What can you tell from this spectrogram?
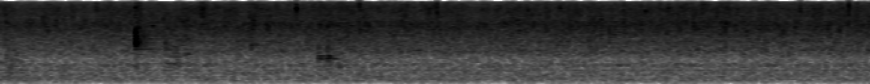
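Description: Chicken pieces and masala frying in a cooking pot, a steady sizzle, with one sharp click about a second in.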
